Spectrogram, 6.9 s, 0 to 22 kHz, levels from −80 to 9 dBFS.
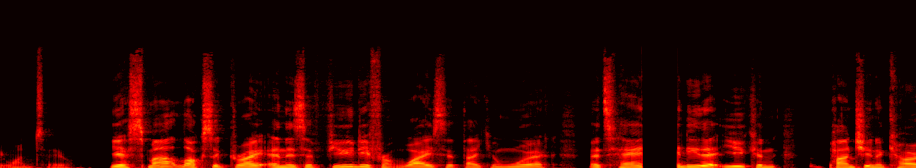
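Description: At 4.81 s the player most likely ran dry of buffered data or had its output thread held up, producing a playback stall: the speech stops mid-flow and the output falls silent for about 270 ms, until 5.08 s. The break is abrupt rather than a natural pause, cutting into the sound and leaving a clear gap before anything is heard again.

From 5.08 s to 6.82 s the player works off the backlog left by that gap with time-compressed catch-up. It removes small slices of the signal and cross-fades across the joins so the speech runs about 1.1 times faster without any change in pitch. The result is speech that sounds slightly rushed, lasting until the player is back in step near the end.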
